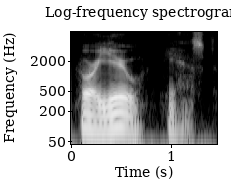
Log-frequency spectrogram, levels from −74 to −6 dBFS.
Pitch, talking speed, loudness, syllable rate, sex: 85 Hz, 205 wpm, -16 LUFS, 5.6 syllables/s, male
